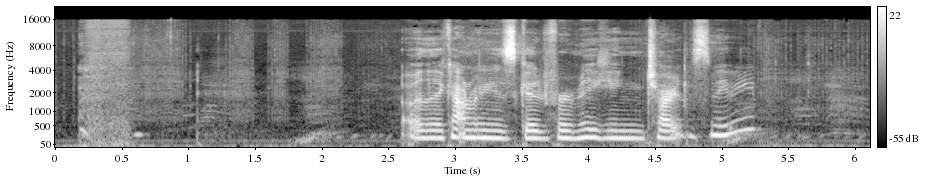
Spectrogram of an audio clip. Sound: laughs

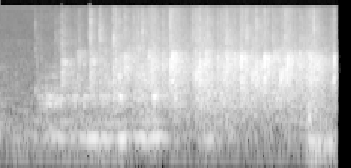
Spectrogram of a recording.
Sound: applause

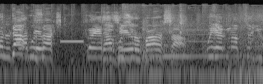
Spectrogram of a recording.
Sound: beep

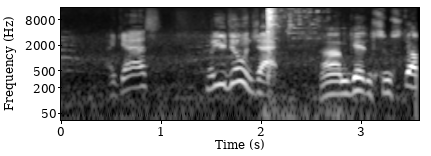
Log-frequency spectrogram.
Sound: glass shatters

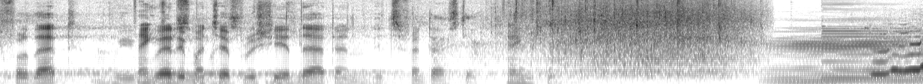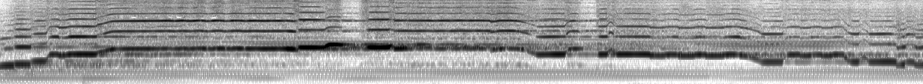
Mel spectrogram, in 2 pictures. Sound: applause

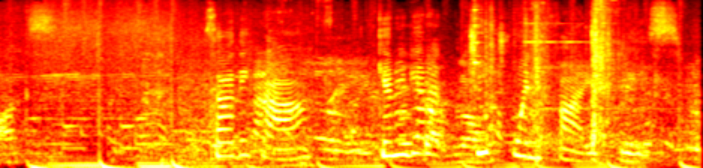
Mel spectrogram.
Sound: hello in Thai

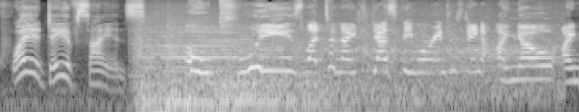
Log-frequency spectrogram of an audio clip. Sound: loud traffic

